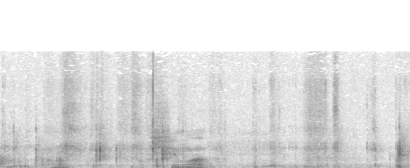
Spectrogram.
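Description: A sheet of paper being folded and creased by hand: soft rustles and a few light scrapes and taps.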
